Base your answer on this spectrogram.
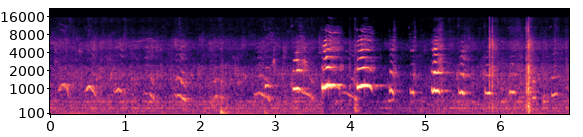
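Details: Great Dane puppies at four weeks old, giving a series of thin whines and yips that grow louder midway, each a brief wavering cry, with a few sharp clicks or knocks in the background.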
